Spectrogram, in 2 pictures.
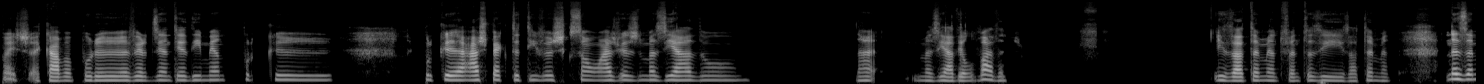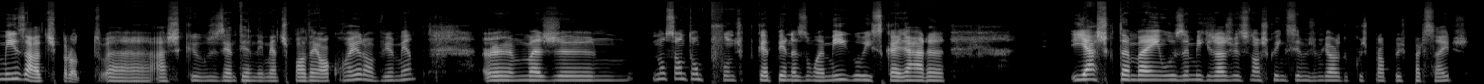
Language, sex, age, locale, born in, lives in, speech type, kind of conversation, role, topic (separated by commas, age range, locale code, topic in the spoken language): Portuguese, female, 30-34, pt-PT, Portugal, Portugal, conversation, unstructured, none, O impacto dos desentendimentos é mais profundo em amizades ou em relacionamentos amorosos?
